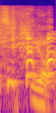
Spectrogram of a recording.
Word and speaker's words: Sheffield: Don't pronounce the F in Sheffield. Yeah. What? Shield. Which one? It's shield.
